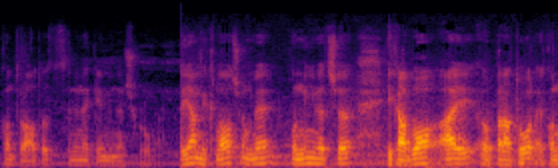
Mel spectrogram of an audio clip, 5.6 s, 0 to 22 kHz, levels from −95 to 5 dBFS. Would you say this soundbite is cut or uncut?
cut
